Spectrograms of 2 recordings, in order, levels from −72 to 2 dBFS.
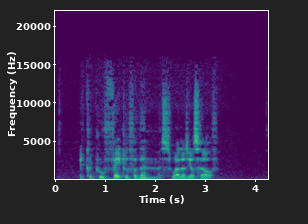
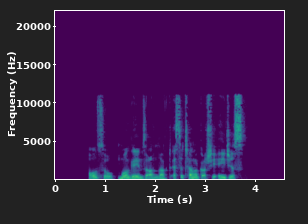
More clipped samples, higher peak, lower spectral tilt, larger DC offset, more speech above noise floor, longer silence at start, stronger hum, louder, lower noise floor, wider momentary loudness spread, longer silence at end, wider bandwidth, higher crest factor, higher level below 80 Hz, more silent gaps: neither; first, -2 dBFS vs -6 dBFS; about the same, -3 dB/octave vs -4 dB/octave; neither; second, 37 dB vs 47 dB; second, 0.5 s vs 0.65 s; neither; first, -19 LUFS vs -25 LUFS; second, -57 dBFS vs -72 dBFS; first, 10 LU vs 6 LU; first, 1.05 s vs 0.8 s; first, 16.5 kHz vs 12 kHz; about the same, 20 dB vs 20 dB; about the same, -56 dBFS vs -56 dBFS; neither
